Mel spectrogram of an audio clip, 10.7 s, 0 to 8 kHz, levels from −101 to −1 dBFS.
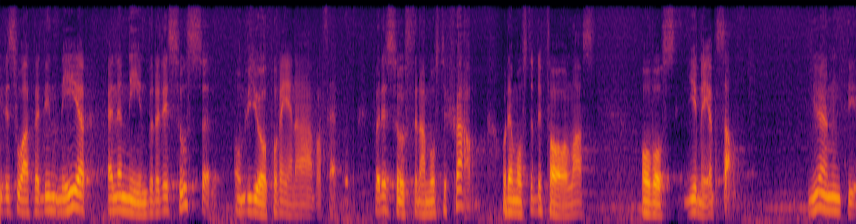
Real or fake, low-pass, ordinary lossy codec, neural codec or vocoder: fake; 7.2 kHz; none; codec, 16 kHz, 0.5 kbps, X-Codec, HuBERT features, trained on balanced general audio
